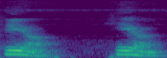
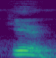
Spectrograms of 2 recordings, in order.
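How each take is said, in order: First: "Here" as hee-uh, no r; silent r. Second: "Here" with the final r sounded; wrong pronunciation. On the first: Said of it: "Or remain silent". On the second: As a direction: say "Here" the mistaken way, voicing the r. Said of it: "but it is not here". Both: Shown as a demonstration.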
